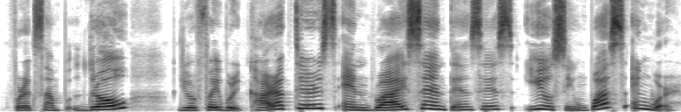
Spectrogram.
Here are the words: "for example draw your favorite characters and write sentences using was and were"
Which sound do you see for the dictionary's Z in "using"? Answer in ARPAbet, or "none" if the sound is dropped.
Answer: S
